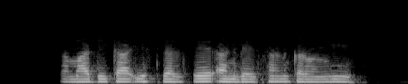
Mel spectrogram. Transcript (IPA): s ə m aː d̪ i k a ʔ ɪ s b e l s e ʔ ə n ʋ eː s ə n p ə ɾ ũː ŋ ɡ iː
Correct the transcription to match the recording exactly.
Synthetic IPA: s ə m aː d̪ i k a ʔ ɪ s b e l s e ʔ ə n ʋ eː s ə n k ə ɾ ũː ŋ ɡ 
